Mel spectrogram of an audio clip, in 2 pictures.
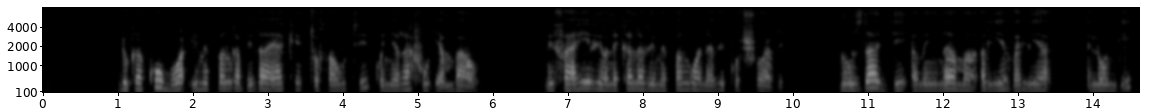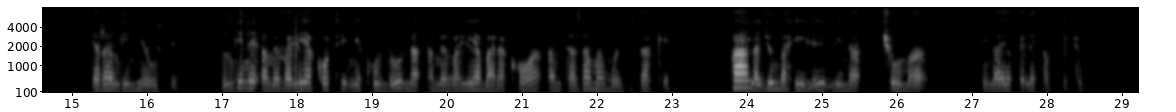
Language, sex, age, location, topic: Swahili, female, 36-49, Nairobi, finance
